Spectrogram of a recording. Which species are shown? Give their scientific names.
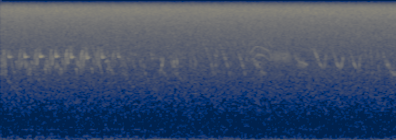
Alauda arvensis, Chlorodrepanis virens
